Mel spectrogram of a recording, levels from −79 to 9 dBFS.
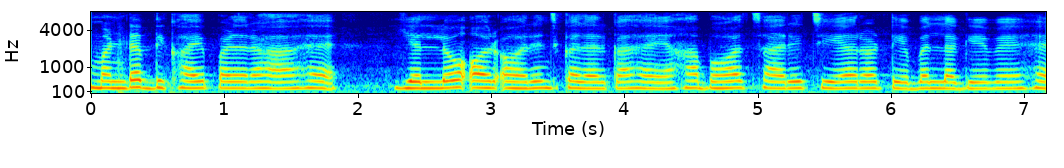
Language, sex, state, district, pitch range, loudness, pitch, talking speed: Hindi, female, Punjab, Fazilka, 230-245 Hz, -15 LUFS, 235 Hz, 165 wpm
